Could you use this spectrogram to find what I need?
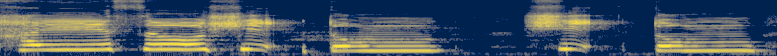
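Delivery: शिअतुम drawn out slowly; slow recitation. Shown as a demonstration. Teacher recites a second Quran example, slowly chanted. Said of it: "Quran पाक में कैसे आता है?".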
